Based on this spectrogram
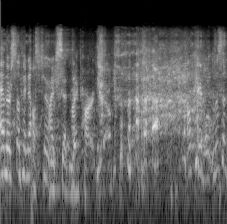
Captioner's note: audience laughter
